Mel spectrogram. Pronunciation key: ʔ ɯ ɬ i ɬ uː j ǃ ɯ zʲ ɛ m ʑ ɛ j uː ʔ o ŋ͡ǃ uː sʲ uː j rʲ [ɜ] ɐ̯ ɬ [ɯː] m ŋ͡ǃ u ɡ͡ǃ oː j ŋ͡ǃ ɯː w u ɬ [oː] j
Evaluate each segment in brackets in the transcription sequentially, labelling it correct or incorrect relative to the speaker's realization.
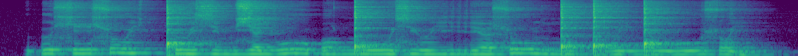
incorrect: ɛ, incorrect: uː, incorrect: o

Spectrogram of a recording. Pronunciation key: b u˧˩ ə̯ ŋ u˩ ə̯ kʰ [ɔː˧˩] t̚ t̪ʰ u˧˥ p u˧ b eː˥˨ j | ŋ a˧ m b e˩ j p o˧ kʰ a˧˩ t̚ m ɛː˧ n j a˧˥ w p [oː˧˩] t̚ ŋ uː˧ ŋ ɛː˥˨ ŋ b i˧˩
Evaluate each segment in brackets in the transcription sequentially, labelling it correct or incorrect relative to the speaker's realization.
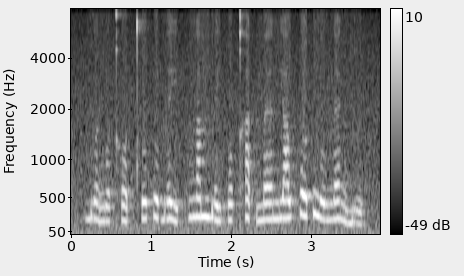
incorrect: oː˧˩, incorrect: oː˧˥

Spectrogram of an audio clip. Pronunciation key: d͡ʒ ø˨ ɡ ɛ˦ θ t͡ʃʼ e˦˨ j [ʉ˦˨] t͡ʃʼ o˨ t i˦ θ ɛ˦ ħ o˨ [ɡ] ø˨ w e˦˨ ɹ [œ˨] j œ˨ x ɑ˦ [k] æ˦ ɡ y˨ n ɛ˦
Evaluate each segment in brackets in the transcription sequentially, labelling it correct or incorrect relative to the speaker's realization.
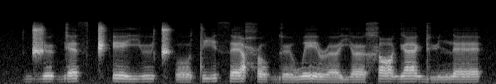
correct, correct, correct, incorrect: ɡ

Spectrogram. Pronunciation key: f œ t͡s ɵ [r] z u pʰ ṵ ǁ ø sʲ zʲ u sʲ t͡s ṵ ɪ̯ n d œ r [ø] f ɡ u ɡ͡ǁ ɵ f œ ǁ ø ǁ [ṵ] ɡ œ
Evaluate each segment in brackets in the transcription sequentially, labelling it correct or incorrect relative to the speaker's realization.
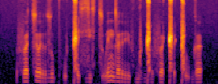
correct, incorrect: y, correct

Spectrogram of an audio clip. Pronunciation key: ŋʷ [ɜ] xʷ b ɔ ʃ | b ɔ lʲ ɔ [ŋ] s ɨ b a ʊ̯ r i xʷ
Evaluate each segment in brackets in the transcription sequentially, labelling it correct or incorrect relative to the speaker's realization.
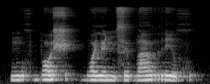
correct, incorrect: ɲ

